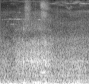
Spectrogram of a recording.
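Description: A bus rumbles past nearby with a steady low engine drone, and two short hissing bursts of air brakes cut through the noise.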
